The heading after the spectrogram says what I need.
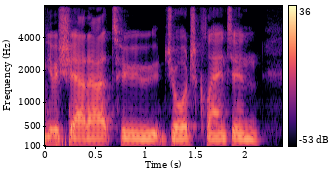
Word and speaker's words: George Clanton: His name is George Clanton. Clanton, not George Clinton. Not George Clinton. Okay. Definitely George Clanton. George Clanton. Easily to mistake it.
